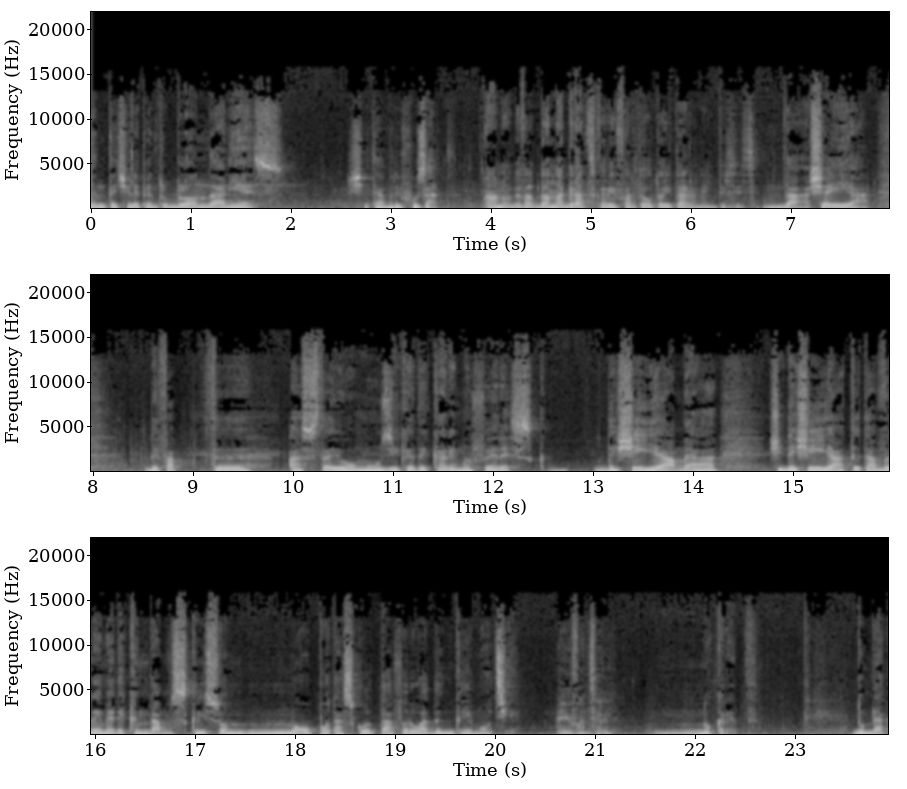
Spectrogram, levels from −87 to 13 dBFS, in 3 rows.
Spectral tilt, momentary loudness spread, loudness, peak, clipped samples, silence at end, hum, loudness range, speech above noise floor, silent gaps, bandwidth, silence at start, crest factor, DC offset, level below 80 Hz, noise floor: -5.5 dB/octave; 14 LU; -18 LUFS; -2 dBFS; under 0.1%; 0 s; none; 5 LU; 23 dB; none; 16 kHz; 0 s; 16 dB; under 0.1%; -40 dBFS; -40 dBFS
